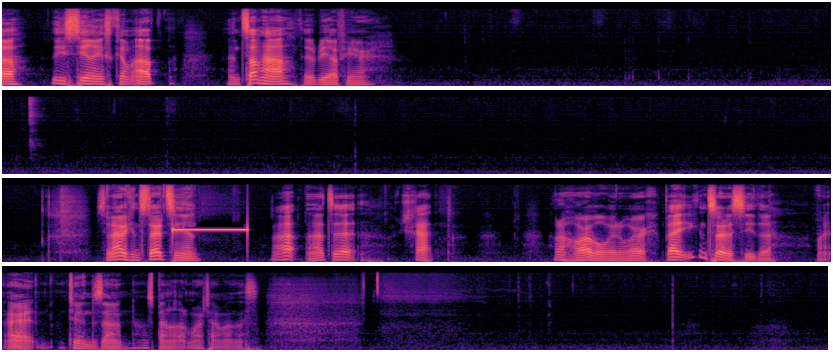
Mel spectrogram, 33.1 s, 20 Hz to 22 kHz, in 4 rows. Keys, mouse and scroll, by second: 17.6 x, 21.0-21.7 ], 23.9-25.7 typing, 30.1 x.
